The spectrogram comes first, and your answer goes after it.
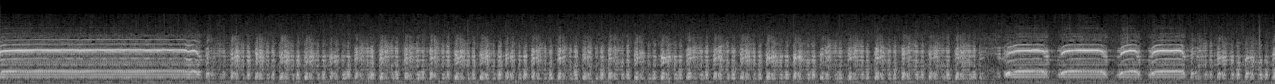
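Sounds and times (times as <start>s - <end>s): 
harmonica: 0.0s - 12.7s.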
